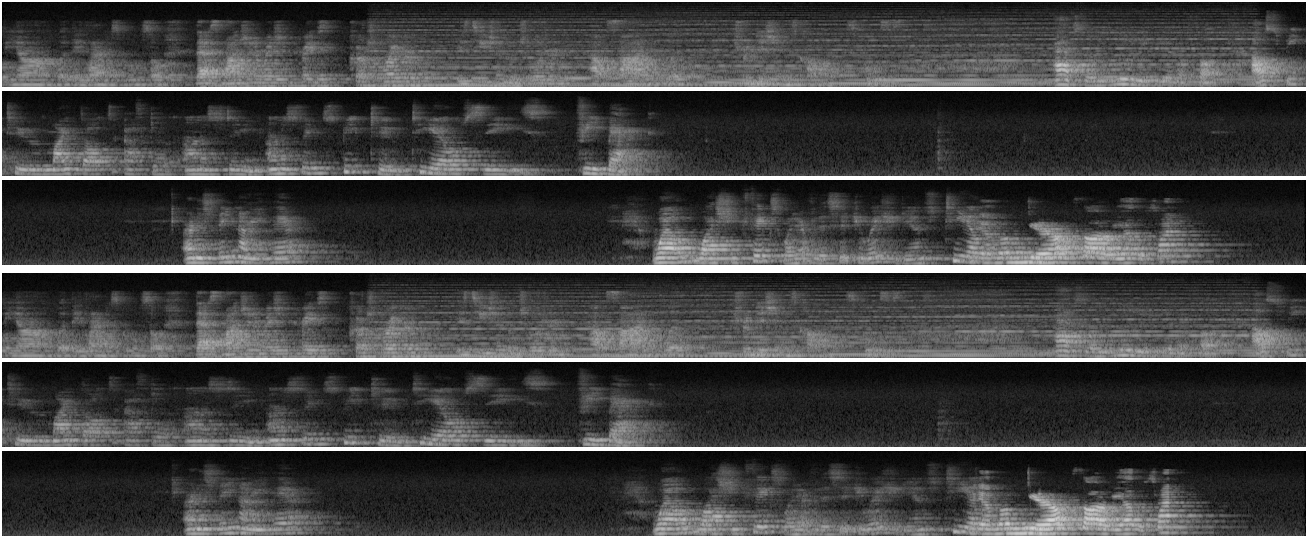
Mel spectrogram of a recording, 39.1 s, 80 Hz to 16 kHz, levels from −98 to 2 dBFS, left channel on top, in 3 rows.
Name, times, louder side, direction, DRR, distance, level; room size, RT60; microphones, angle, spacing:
voice 1, 0.0-4.2 4.5-6.8 7.3-10.1, equal, 60° right, -3 dB, 0.9 m, -39 dB
sound 1, 3.6-12.6, left 1 dB, 5° left, 0.9 m, -43 dB
voice 2, 10.5-18.5 18.8-19.4 27.9-29.0 32.3-35.9, left 3 dB, 55° left, -2 dB, 0.3 m, -35 dB
voice 3, 35.8-37.8, right 4 dB, 85° right, 6 dB, 0.4 m, -24 dB
3.7 x 2.8 x 2.5 m, 1.2 s
head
